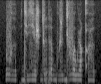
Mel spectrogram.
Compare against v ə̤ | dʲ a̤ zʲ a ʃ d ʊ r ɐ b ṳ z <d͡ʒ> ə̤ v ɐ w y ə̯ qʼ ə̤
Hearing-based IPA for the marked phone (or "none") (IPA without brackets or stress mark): ɡʲ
